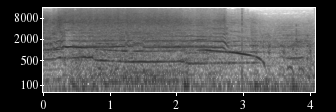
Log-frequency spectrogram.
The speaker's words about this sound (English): Okay, so we're going to do a test. Can a girl scream louder than a car? Here it comes around the corner.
